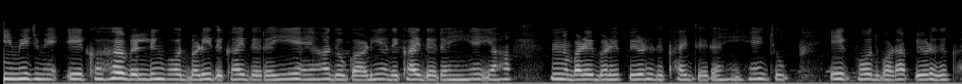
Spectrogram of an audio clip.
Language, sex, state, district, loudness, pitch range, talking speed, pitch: Hindi, female, Uttar Pradesh, Jyotiba Phule Nagar, -24 LUFS, 220-245 Hz, 205 wpm, 230 Hz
